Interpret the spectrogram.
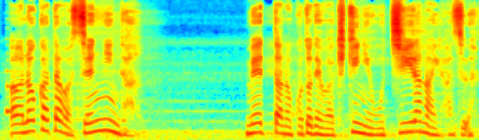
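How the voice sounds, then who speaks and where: An actress voicing a calm, composed young female aide in a game, speaking in a measured, serious way. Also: a little high, lightly acted. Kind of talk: game voice acting. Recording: roomy game audio with music.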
